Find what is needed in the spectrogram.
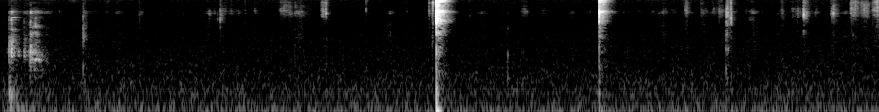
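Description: Two sharp metallic clicks from metal craft tweezers, about a second and a half apart, the first louder, with a faint rustle of handling at the start.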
